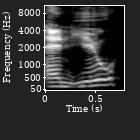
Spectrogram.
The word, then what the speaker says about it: NU: So there's a new tier, and it's called NU, that can be phonetically said as new, and in that way, it's you know what?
